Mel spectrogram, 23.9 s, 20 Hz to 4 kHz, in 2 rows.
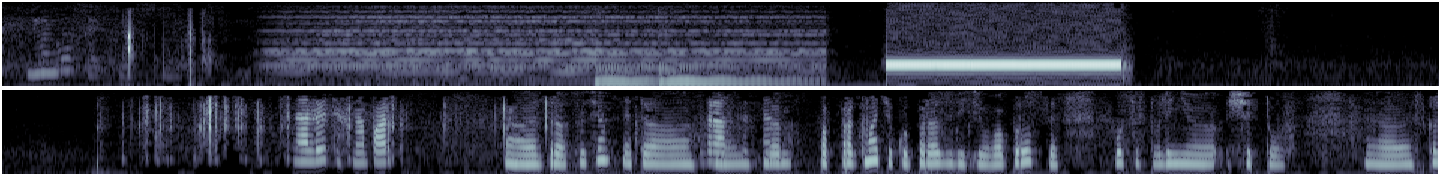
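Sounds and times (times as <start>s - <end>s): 
speech: 0.2s - 1.5s, 14.5s - 15.4s, 16.2s - 23.9s
buzzy telephone line tone while a call is transferred: 7.4s - 9.4s
faint crackles: 12.8s - 16.7s.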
